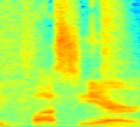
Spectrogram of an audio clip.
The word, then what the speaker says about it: Bussier: my whole life but it's it's actually buzzier so bussier i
